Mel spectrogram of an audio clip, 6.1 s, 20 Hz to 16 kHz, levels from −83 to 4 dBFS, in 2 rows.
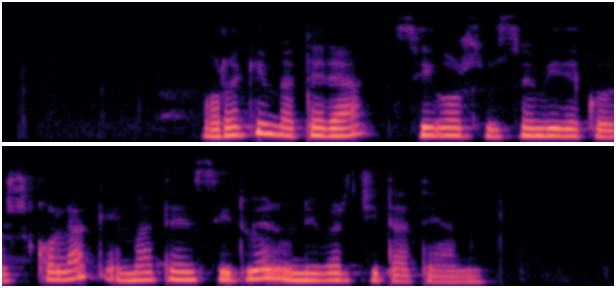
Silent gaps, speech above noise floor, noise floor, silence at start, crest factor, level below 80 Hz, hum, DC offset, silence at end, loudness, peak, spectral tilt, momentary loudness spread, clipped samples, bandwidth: none; 50 dB; -72 dBFS; 1 s; 18 dB; -72 dBFS; none; under 0.1%; 0.65 s; -23 LUFS; -6 dBFS; -8.5 dB/octave; 10 LU; under 0.1%; 10.5 kHz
